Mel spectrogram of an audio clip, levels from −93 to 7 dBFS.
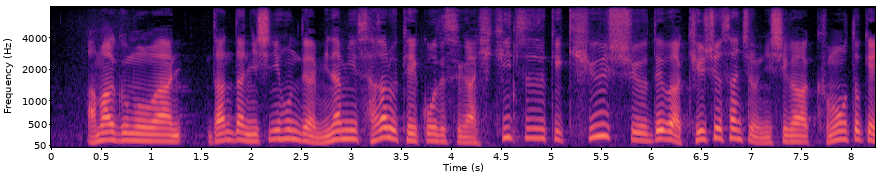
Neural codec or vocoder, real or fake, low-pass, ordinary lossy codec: none; real; none; none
